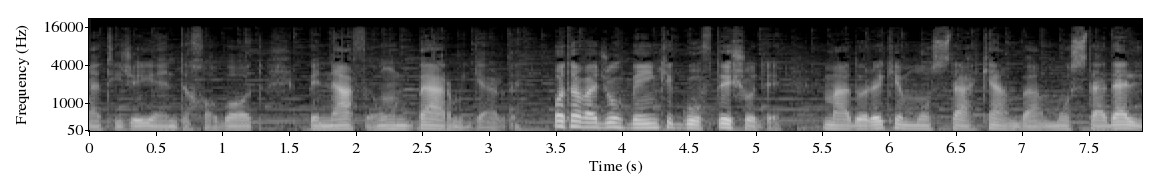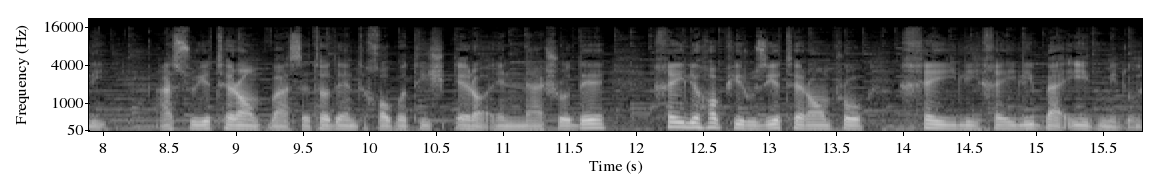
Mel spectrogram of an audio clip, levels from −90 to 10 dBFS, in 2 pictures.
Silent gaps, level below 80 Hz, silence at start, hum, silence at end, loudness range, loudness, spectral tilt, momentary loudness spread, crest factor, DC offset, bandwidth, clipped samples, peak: none; -50 dBFS; 0 s; none; 0 s; 4 LU; -21 LUFS; -6 dB/octave; 11 LU; 20 dB; under 0.1%; 16 kHz; under 0.1%; -2 dBFS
